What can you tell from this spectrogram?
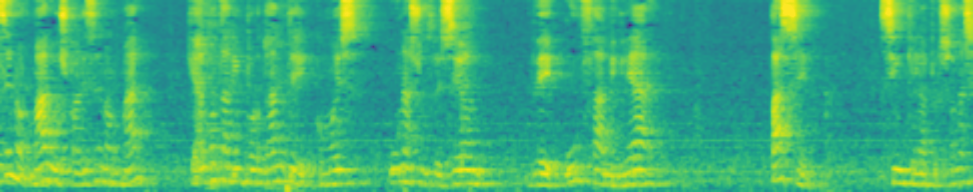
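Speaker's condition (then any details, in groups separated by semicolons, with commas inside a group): No condition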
